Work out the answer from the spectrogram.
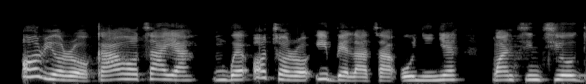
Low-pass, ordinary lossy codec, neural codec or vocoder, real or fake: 7.2 kHz; MP3, 48 kbps; none; real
